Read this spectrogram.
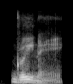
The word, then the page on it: greeny: British English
